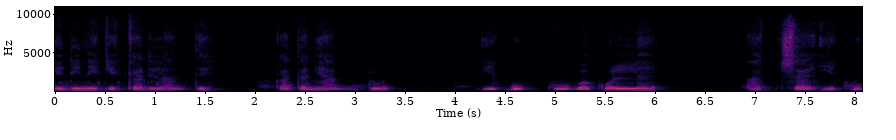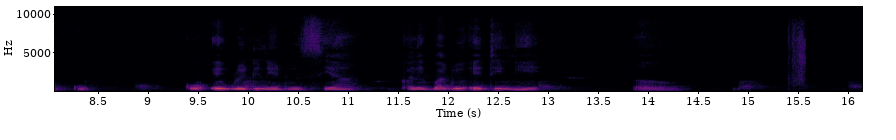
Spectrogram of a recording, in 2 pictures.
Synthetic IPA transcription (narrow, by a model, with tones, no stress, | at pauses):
e˦ɖi˦nẽ˦ke˨ka˨ɖe˨la˨ŋ̩̃˦t̪e˦ | ka˦t̪a˨nĩ˨a˨ɖo˦ | je˨k͡po˨ku˦va˨kɔ˦le˦ | a˨t͡ʃa˨je˨k͡po˨ku˨ | ko˦ʔe˦wle˦di˦n˨˦ɖo˦zi˦a˦ | ka˨le˨ɡ͡ba˦do˦ʔe˦di˦nĩ˨e˦˨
